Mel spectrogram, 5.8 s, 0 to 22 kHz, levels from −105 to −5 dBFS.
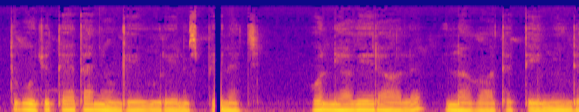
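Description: A corrupt frame muted dropout hits this speech clip from 2.14 to 2.23 s, an abrupt 88 ms hole of silence. Damaged compressed frames were rejected by the decoder and replaced with silence rather than concealed; the length fits about three consecutive codec frames, and the timing afterwards stays intact.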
